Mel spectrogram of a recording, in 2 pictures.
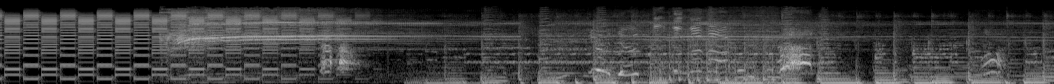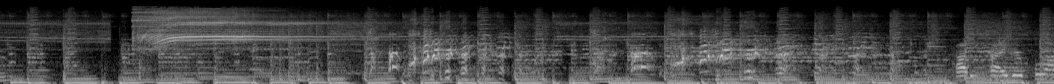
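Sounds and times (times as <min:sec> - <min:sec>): toy helicopter rotor whine: 0:01.2 - 0:21.0
background music with a beat: 0:04.6 - 0:21.0.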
